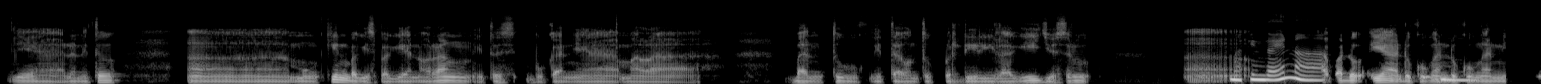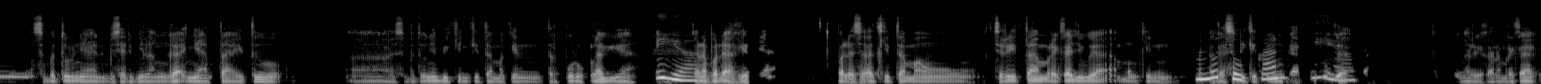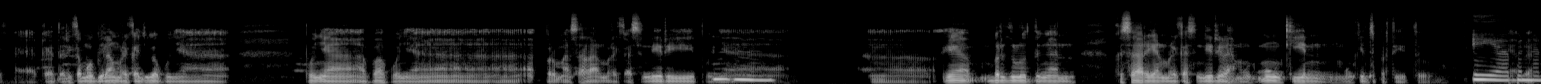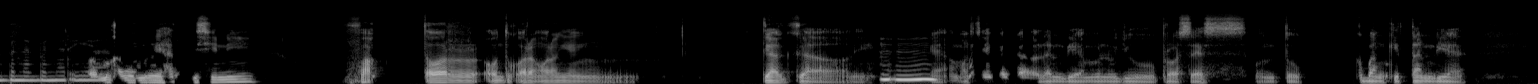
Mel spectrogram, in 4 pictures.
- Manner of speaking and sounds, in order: drawn out: "eee"; distorted speech; other background noise; tapping; background speech; drawn out: "punya"; drawn out: "punya"
- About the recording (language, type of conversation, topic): Indonesian, podcast, Bagaimana biasanya kamu bangkit lagi setelah mengalami kegagalan?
